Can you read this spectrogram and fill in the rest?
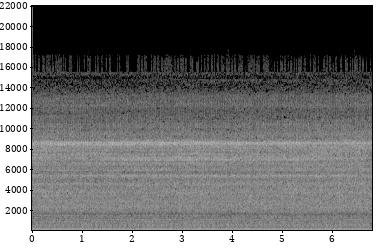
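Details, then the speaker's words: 1986 Pontiac Fiero SE V6, warming up, idling at 1,220 RPM by timing-light tach and slowly dropping; smooth steady fast idle, about 3.5 pulses a second; owner suspects vacuum leak, idle control or sensor: high idle. "She's idling at 1,220 RPM. And it sounds like it."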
